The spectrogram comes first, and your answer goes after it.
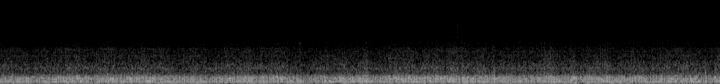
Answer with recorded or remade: remade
